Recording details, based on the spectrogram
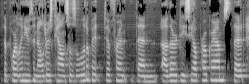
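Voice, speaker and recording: A woman community advocate giving earnest, grateful testimony to city commissioners, with a sore throat, pausing often. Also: medium pitch, darkish tone, low-quality recording. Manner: grateful, earnest, speaks with pauses and fillers. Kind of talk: public testimony at a city meeting.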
